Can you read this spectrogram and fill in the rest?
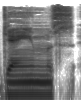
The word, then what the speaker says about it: GAEMS: It's a company called Games, and it's spelled really oddly. It's like G-A-E-M-S.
